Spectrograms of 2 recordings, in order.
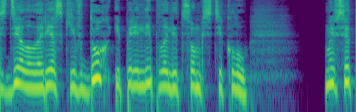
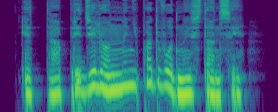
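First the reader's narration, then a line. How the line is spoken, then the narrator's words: Whisper. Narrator (Russian): прошептала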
